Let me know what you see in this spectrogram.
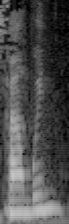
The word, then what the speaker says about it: Samhain: pues su pronunciación correcta es Samhain, y lo que significa a grandes términos es el fin de la mitad iluminada del año, o el fin del verano.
